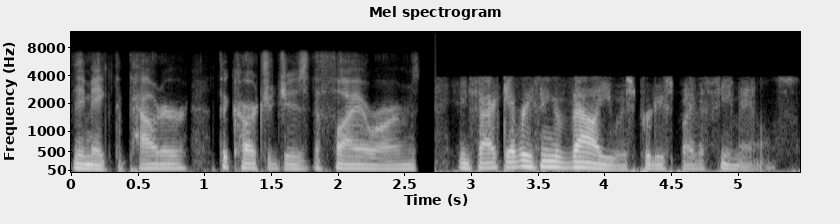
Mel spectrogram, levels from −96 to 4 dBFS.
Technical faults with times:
2.57-2.73 handover gap
2.73-5.47 fallback to narrowband

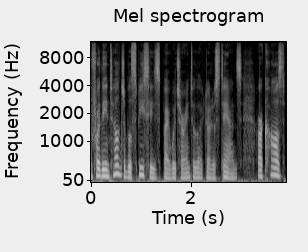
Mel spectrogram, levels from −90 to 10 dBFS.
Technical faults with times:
3.36 hard clipping

